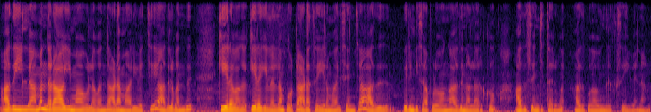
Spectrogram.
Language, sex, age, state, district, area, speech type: Tamil, female, 60+, Tamil Nadu, Erode, urban, spontaneous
